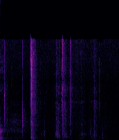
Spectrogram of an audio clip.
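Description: A sharp small plastic click a little over half a second in, then a few fainter ticks, as wire-harness cable connectors are pulled from the side of an HP Color LaserJet Pro printer.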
